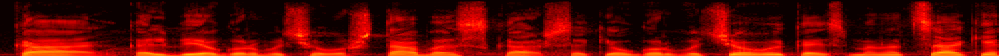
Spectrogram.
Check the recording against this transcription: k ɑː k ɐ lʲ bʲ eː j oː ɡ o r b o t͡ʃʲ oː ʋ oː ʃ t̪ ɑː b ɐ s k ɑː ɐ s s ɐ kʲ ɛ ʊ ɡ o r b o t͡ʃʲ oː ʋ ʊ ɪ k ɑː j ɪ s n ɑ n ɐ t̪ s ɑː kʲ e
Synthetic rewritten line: k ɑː k ɐ lʲ bʲ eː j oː ɡ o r b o t͡ʃʲ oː ʋ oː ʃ t̪ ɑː b ɐ s k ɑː ɐ ʃ s ɐ kʲ ɛ ʊ ɡ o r b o t͡ʃʲ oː ʋ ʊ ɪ k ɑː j ɪ s m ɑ n ɐ t̪ s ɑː kʲ e

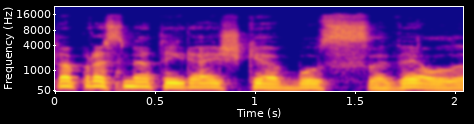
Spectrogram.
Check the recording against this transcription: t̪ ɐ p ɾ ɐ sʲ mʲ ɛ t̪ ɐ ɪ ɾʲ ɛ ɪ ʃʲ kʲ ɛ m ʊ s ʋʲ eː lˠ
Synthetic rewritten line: t̪ ɐ p ɾ ɐ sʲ mʲ ɛ t̪ ɐ ɪ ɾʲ ɛ ɪ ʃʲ kʲ ɛ b ʊ s ʋʲ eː lˠ

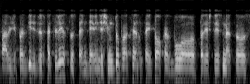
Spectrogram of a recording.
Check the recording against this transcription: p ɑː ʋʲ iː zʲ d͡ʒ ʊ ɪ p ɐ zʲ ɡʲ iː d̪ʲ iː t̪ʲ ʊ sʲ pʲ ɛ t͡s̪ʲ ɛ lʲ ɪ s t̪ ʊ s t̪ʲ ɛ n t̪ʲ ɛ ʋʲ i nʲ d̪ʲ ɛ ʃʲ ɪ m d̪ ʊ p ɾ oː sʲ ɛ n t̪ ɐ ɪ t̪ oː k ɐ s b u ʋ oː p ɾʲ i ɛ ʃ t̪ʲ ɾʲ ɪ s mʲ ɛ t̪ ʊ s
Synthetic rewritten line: p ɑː ʋʲ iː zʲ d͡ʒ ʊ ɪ p ɐ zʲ ɡʲ iː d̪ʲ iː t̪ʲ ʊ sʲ pʲ ɛ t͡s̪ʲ ɛ lʲ ɪ s t̪ ʊ s t̪ʲ ɛ n d̪ʲ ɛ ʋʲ i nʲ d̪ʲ ɛ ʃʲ ɪ m d̪ ʊ p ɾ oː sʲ ɛ n t̪ ɐ ɪ t̪ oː k ɐ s b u ʋ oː p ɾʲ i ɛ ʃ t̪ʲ ɾʲ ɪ s mʲ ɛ t̪ ʊ s

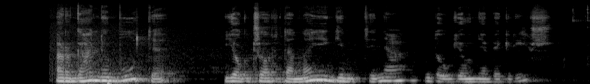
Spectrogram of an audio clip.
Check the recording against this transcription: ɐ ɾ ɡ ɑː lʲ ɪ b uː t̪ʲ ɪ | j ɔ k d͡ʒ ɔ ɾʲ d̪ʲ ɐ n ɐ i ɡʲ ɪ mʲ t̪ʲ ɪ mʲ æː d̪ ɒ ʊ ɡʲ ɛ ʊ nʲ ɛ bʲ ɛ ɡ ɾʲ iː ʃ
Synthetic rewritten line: ɐ ɾ ɡ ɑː lʲ ɪ b uː t̪ʲ ɪ | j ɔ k d͡ʒ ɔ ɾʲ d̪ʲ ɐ n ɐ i ɡʲ ɪ mʲ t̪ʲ ɪ nʲ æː d̪ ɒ ʊ ɡʲ ɛ ʊ nʲ ɛ bʲ ɛ ɡ ɾʲ iː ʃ

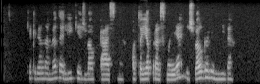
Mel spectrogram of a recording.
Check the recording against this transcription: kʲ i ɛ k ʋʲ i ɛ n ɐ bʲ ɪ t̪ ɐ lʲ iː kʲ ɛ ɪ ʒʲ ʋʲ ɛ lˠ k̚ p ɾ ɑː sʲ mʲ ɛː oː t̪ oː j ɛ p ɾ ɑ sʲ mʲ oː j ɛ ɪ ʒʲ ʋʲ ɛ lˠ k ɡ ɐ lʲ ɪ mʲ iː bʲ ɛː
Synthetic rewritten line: kʲ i ɛ k ʋʲ i ɛ n ɐ mʲ ɪ d̪ ɐ lʲ iː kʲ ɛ ɪ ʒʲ ʋʲ ɛ lˠ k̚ p ɾ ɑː sʲ mʲ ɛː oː t̪ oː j ɛ p ɾ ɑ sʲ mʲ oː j ɛ ɪ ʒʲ ʋʲ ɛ lˠ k ɡ ɐ lʲ ɪ mʲ iː bʲ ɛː

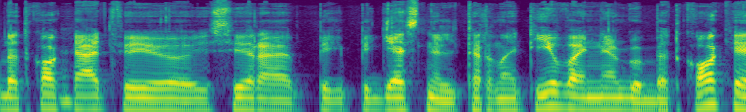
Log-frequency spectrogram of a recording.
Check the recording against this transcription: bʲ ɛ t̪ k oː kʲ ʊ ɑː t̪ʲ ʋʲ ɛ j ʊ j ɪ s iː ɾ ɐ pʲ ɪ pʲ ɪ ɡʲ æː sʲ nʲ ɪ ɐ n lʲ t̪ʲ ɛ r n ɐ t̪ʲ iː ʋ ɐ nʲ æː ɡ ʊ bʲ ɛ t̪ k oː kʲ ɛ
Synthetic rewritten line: bʲ ɛ t̪ k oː kʲ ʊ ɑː t̪ʲ ʋʲ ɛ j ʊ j ɪ s iː ɾ ɐ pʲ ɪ pʲ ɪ ɡʲ æː sʲ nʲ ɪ ɐ lʲ t̪ʲ ɛ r n ɐ t̪ʲ iː ʋ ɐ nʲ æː ɡ ʊ bʲ ɛ t̪ k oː kʲ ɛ

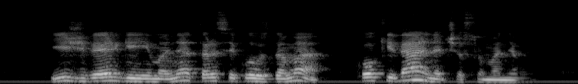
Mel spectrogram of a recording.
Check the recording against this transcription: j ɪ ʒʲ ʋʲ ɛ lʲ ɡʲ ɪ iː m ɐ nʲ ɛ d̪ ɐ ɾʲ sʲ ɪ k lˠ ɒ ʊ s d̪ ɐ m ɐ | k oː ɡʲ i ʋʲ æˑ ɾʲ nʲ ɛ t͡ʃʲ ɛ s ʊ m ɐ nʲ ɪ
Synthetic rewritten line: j ɪ ʒʲ ʋʲ ɛ lʲ ɡʲ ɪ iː m ɐ nʲ ɛ t̪ ɐ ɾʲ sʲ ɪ k lˠ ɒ ʊ z d̪ ɐ m ɐ | k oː kʲ i ʋʲ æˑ lʲ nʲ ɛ t͡ʃʲ ɛ s ʊ m ɐ nʲ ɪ

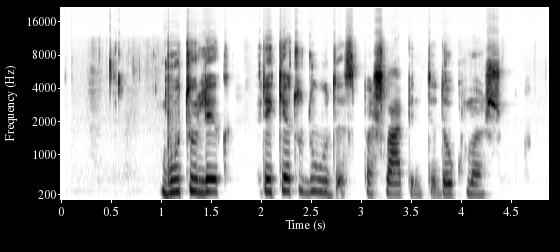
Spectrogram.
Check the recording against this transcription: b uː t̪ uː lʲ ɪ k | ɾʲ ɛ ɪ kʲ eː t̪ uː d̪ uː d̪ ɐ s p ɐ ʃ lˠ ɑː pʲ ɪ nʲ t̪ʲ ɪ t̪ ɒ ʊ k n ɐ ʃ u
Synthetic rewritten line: b uː t̪ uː lʲ ɪ k | ɾʲ ɛ ɪ kʲ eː t̪ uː d̪ uː d̪ ɐ s p ɐ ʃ lˠ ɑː pʲ ɪ nʲ t̪ʲ ɪ d̪ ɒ ʊ k m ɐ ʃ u

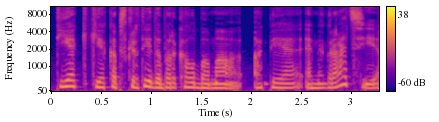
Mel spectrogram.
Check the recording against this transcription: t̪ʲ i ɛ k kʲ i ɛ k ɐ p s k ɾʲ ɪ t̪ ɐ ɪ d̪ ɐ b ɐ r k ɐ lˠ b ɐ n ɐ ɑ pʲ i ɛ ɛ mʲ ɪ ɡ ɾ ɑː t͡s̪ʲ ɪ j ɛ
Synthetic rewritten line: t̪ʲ i ɛ k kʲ i ɛ k ɐ p s k ɾʲ ɪ t̪ ɐ ɪ d̪ ɐ b ɐ r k ɐ lˠ b ɐ m ɐ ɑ pʲ i ɛ ɛ mʲ ɪ ɡ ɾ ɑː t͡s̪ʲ ɪ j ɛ

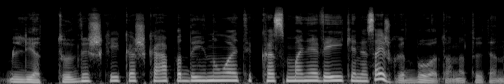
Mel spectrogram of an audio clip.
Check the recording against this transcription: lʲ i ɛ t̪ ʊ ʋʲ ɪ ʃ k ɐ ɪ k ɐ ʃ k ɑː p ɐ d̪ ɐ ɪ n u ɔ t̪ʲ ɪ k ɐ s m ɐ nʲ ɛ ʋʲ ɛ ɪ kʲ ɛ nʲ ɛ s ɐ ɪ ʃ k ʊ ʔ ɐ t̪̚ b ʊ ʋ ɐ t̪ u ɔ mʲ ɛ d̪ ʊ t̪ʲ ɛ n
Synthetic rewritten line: lʲ i ɛ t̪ ʊ ʋʲ ɪ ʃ k ɐ ɪ k ɐ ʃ k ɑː p ɐ d̪ ɐ ɪ n u ɔ t̪ʲ ɪ k ɐ s m ɐ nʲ ɛ ʋʲ ɛ ɪ kʲ ɛ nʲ ɛ s ɐ ɪ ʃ k ʊ k ɐ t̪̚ b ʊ ʋ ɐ t̪ u ɔ mʲ ɛ t̪ ʊ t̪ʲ ɛ n

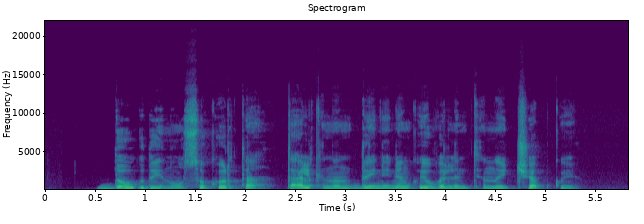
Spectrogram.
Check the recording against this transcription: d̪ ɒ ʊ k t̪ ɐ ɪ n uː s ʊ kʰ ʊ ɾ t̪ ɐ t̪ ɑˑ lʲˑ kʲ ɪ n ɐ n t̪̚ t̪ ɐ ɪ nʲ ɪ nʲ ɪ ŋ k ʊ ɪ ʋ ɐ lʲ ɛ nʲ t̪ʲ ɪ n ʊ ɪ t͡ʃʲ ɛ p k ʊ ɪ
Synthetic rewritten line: d̪ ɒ ʊ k d̪ ɐ ɪ n uː s ʊ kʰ ʊ ɾ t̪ ɐ t̪ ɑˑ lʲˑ kʲ ɪ n ɐ n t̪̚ d̪ ɐ ɪ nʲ ɪ nʲ ɪ ŋ k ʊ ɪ ʋ ɐ lʲ ɛ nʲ t̪ʲ ɪ n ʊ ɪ t͡ʃʲ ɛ p k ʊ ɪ

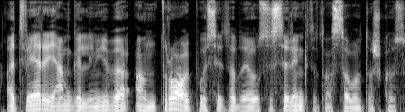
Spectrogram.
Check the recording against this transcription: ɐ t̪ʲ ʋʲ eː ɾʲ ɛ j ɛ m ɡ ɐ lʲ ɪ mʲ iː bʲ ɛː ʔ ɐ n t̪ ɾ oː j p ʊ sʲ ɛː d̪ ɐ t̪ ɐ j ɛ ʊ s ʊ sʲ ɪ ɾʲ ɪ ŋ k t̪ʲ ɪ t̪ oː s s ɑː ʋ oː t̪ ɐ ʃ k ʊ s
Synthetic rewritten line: ɐ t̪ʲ ʋʲ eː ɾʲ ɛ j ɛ m ɡ ɐ lʲ ɪ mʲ iː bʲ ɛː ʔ ɐ n t̪ ɾ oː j p ʊ sʲ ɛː t̪ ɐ d̪ ɐ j ɛ ʊ s ʊ sʲ ɪ ɾʲ ɪ ŋ k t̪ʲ ɪ t̪ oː s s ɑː ʋ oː t̪ ɐ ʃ k ʊ s

